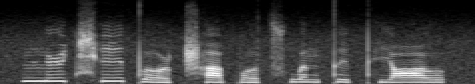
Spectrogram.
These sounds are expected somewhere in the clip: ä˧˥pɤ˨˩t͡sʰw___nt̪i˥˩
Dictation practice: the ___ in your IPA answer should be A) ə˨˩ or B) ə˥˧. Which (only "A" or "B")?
B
